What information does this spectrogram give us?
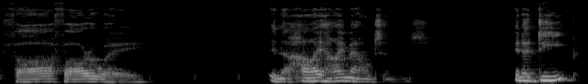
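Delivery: put-on slow, dramatic read-aloud for children; storybook narration. A narrator's reading. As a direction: tell it like a bedtime tale, big and grand.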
